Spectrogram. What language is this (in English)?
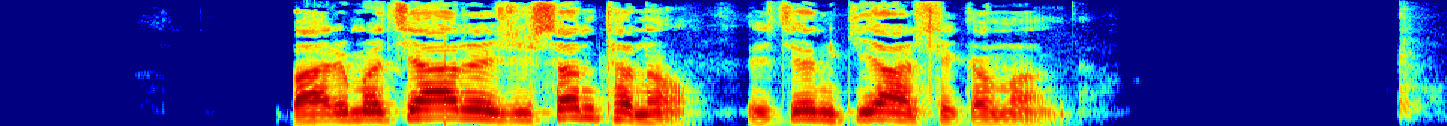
Gawar-Bati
